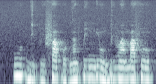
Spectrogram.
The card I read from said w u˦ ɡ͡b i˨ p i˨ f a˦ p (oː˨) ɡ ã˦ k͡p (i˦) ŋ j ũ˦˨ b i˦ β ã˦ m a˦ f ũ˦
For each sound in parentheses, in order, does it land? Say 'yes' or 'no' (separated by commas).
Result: no, yes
